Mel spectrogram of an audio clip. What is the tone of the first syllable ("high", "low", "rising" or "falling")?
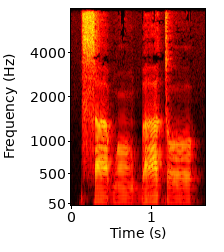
low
